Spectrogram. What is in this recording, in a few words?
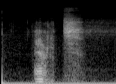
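"erwt", Dutch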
